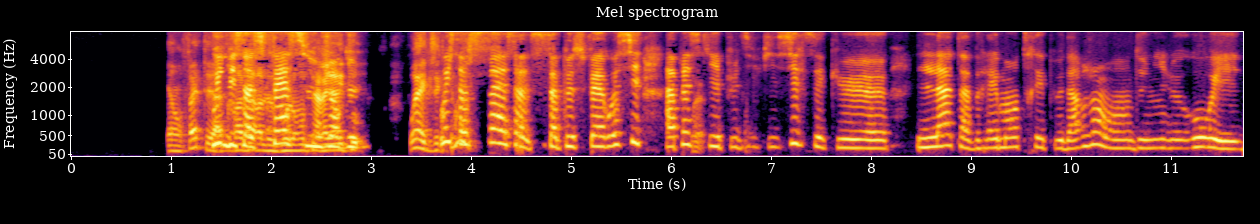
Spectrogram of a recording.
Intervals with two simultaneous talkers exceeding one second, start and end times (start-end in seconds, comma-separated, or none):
1.4-3.0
